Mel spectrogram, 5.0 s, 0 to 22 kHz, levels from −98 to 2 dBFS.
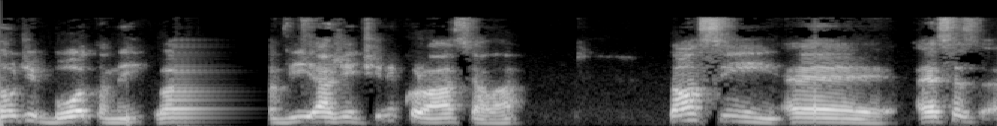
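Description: A call audio freeze interrupts this audio from 0.87 to 1.36 s. The last sound is drawn out as a fading buzz for about 470 ms, with roughly the final 100 ms silent, and the audio then resumes where it left off with nothing lost, only delayed. The likely cause is late packets draining the jitter buffer. On a spectrogram the stretch shows as smeared, repeating bands fading to a blank strip, and the waveform shows a decaying envelope before a flat gap. The call codec's upper limit appears near 12 kHz.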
